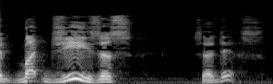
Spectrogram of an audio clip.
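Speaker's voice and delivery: "But Jesus" stretched very slow and leaned on; slow, deliberate "But Jesus said this"; slow emphatic But Jesus. Shown as a demonstration. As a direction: draw out "Jesus" as a firm answer. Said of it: "you say".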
